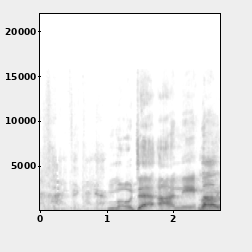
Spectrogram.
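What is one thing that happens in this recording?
A group of young singers sings together.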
